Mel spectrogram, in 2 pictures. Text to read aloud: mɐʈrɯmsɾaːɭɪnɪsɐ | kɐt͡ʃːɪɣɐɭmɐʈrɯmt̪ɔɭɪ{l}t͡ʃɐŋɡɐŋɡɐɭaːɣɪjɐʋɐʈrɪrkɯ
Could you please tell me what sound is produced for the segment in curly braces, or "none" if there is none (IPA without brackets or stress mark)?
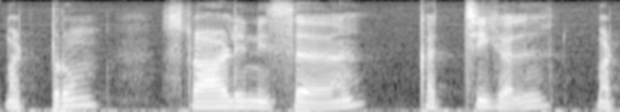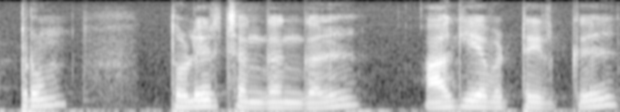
ɾ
